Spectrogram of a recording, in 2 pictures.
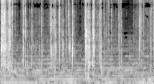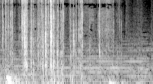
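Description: Plastic-foil wrapper of a Panini Donruss Optic football card pack being torn open and crinkled in the hands, a run of sharp crackles, over steady background music.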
